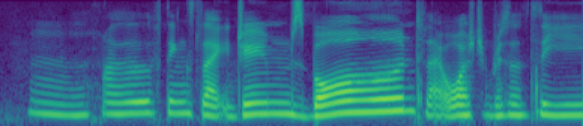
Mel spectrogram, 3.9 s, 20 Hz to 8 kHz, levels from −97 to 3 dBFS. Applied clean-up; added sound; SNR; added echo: none; none; none; none.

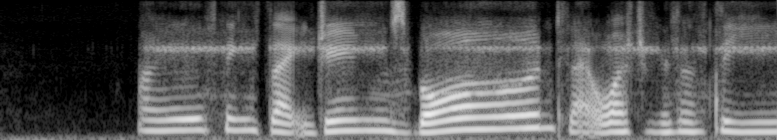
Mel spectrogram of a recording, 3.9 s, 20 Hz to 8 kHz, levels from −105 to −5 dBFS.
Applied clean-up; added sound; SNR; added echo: neural diffusion model UNIVERSE++.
